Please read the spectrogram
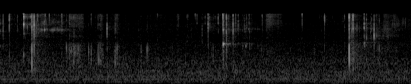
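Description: Scissors snipping through plastic drinking straws: a handful of short, crisp cuts a second or more apart.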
